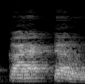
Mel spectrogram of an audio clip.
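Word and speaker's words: character: यानी देख रहे हैं कि नियम तो यह है कि उस शब्द के शुरू में सी एच आए, उसके बाद कोई स्वर आए तो उसका उच्चारण च होता है। लेकिन ये अपवाद हो गए, कमेलियन हुआ, के आस हुआ, कैरेक्टर हुआ, कारिज्मेटिक हुआ और करिश्मा हुआ, केमिस्ट हुआ, ये सब उसके अपवाद हैं।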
